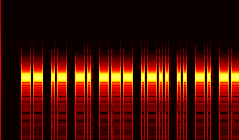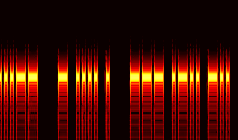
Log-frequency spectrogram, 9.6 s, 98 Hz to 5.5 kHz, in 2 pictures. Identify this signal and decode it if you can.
Morse code, heard as a keyed tone, about 20 wpm, 600 Hz. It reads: MANOLIN, THE OLD
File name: the old man and the sea / the old man and the sea part 1 20wpm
